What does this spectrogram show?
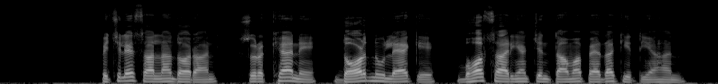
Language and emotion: Punjabi, neutral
